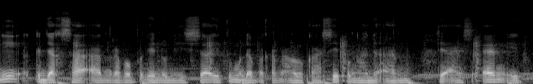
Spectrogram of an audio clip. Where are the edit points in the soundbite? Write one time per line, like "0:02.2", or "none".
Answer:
0:04.2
